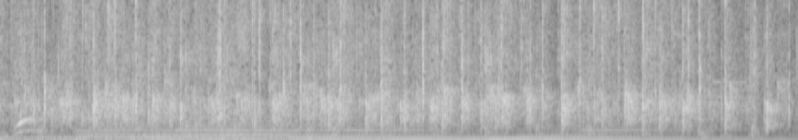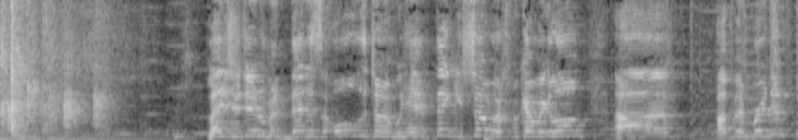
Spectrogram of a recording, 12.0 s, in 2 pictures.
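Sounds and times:
audience applause: 0.0 - 7.0
speech: 7.6 - 11.9.

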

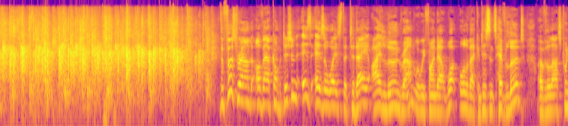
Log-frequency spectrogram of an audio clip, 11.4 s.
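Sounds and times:
audience applause: 0.0 - 4.4
speech: 4.4 - 11.3.

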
